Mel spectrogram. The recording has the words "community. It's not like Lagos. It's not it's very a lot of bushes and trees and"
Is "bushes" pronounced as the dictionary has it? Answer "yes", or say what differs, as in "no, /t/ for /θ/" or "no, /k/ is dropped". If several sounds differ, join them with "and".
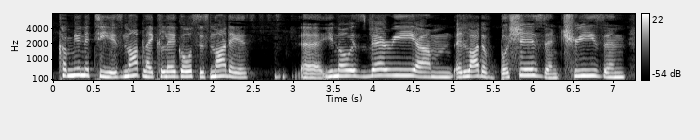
yes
